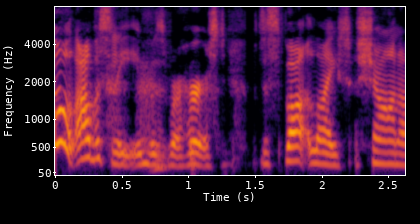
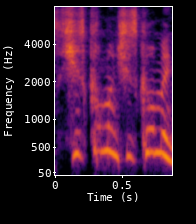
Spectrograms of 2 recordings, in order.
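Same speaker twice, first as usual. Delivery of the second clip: high excited she's coming; mock excited warning; 10 semitones higher than usual. Raj warning the audience she is coming, mock excited. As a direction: announce her arrival with glee. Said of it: "Raj goes".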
